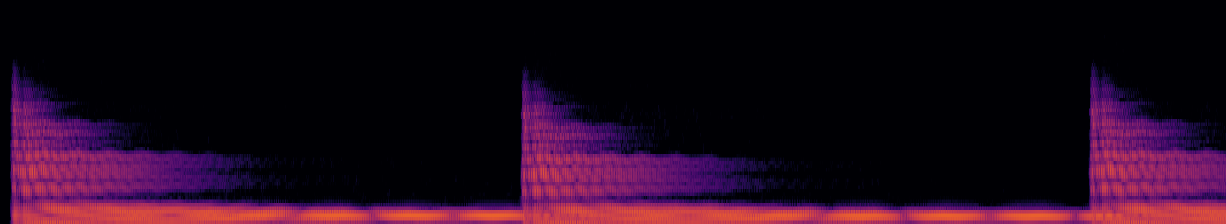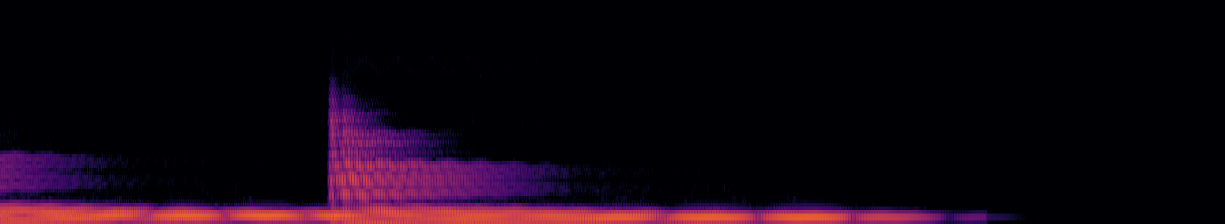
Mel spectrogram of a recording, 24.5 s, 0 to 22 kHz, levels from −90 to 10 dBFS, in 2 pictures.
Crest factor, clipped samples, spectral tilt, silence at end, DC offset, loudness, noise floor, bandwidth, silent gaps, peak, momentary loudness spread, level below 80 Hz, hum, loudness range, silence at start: 12 dB; under 0.1%; -10 dB/octave; 2.95 s; under 0.1%; -33 LUFS; under -90 dBFS; 4.7 kHz; none; -20 dBFS; 6 LU; -46 dBFS; none; 2 LU; 0.1 s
